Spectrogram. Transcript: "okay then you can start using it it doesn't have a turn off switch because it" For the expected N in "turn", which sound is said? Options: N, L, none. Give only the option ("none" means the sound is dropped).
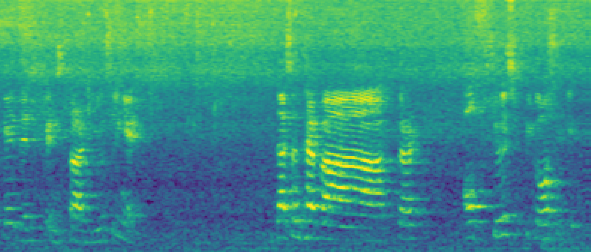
none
